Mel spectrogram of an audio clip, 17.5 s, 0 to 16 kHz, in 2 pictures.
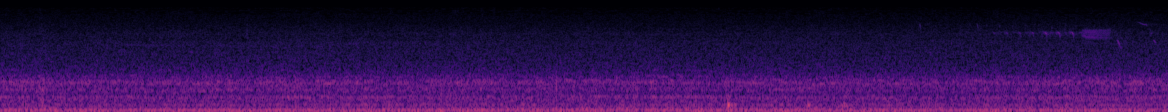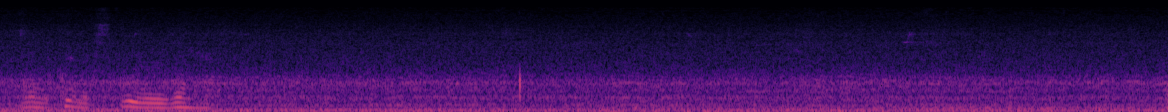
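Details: Honey bees in a heavy hive packed with honey, recorded during an inspection on 17 July 2020. A constant deep drone runs throughout. A man speaks briefly in the middle, with occasional clicks of handling.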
